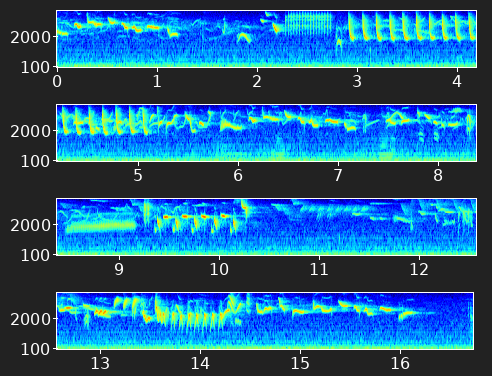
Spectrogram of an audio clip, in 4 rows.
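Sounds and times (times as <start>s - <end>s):
common nightingale singing: 0.0s - 16.7s.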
